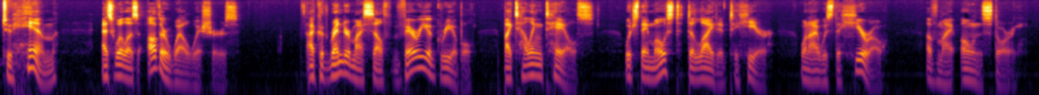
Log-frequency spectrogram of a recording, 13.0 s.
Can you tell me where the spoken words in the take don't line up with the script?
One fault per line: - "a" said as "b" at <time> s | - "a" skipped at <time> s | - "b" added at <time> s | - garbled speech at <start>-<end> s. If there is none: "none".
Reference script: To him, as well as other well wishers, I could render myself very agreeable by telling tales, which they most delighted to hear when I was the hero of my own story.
none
